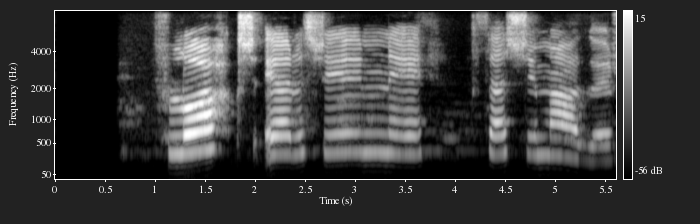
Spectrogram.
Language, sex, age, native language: Icelandic, female, 8, Icelandic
